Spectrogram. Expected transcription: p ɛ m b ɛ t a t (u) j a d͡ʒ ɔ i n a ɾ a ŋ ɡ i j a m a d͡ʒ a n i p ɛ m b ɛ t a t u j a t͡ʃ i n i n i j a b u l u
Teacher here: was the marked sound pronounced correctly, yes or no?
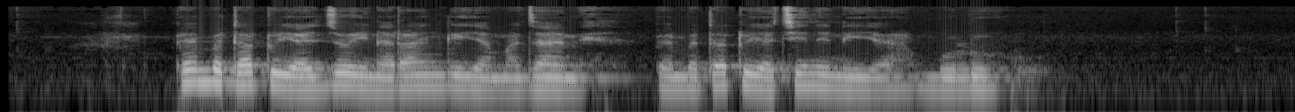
yes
